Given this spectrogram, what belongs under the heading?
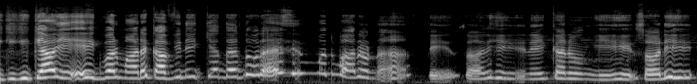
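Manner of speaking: high, whimpering mock-crying plea; tearful pleading. Ananya begs Payal not to hit, tearful pleading. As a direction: stammer in alarm, then whine out the apology.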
